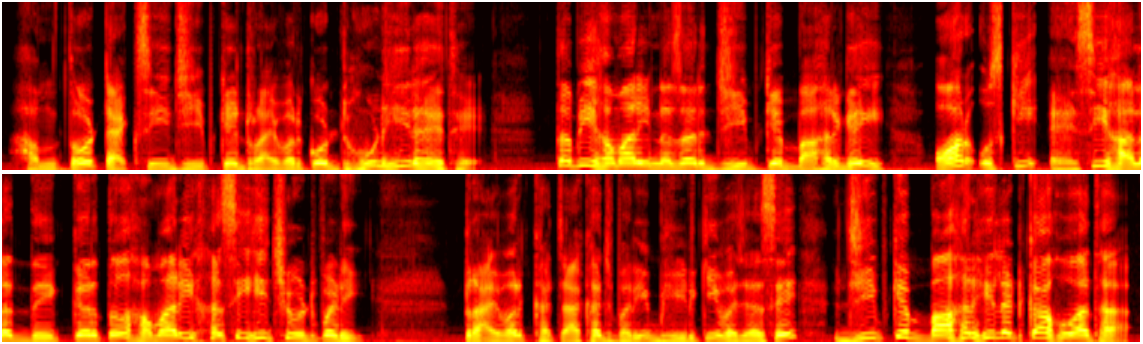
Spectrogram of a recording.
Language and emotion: Hindi, happy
